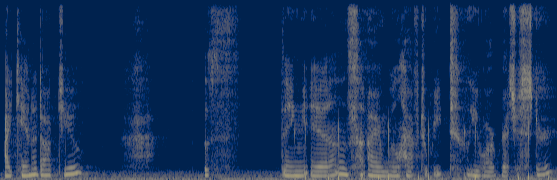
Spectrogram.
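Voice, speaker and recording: A woman voicing a gentle, eager alien in an ASMR roleplay, whispering softly and haltingly to the listener, slow and breathy. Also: medium pitch, natural voice. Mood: hesitant, earnest. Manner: soft, hesitant, breathy whispering with halting pauses. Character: gentle, eager giant female alien adopting a human pet. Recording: long reverb, audible background noise.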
